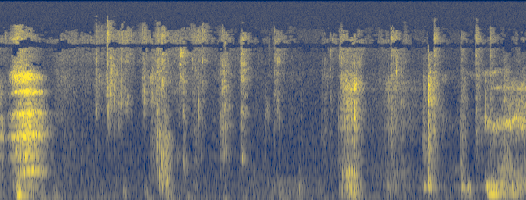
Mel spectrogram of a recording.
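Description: Near silence with a few faint, short sounds of a person biting and chewing a sauced chicken wing, and a brief faint vocal sound just after the start.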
